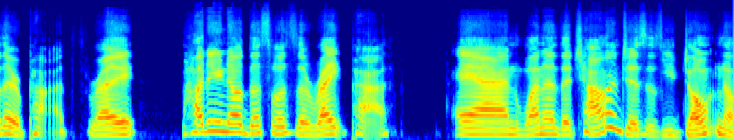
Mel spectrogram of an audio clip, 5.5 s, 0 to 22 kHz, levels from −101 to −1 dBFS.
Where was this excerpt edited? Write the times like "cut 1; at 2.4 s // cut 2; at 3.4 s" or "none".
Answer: cut 1; at 1.4 s

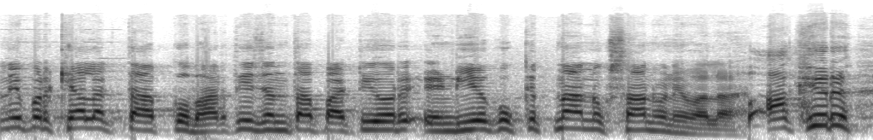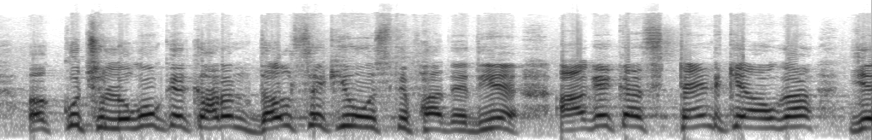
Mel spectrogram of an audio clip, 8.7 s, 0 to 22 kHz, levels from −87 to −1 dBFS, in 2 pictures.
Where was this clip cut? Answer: cut 1; at 3.8 s

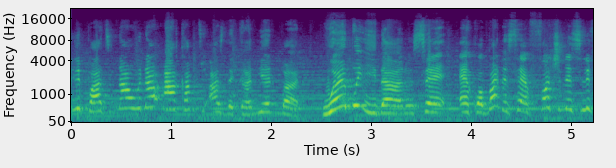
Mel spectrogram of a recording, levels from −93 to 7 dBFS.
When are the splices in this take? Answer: cut 1; at 2.4 s // cut 2; at 3.8 s

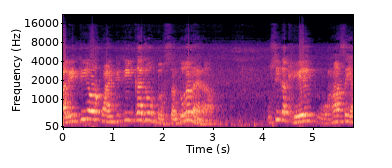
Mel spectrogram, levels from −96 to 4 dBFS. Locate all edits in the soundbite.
none

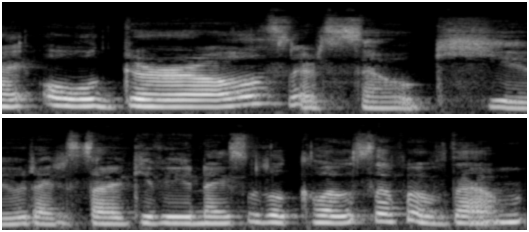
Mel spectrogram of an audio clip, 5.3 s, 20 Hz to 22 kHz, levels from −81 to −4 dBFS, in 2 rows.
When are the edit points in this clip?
none

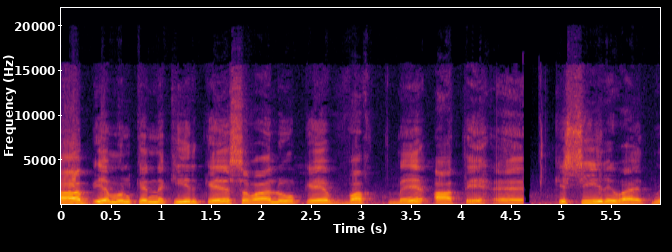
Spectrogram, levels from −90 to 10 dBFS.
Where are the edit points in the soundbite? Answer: cut 1; at 4.8 s

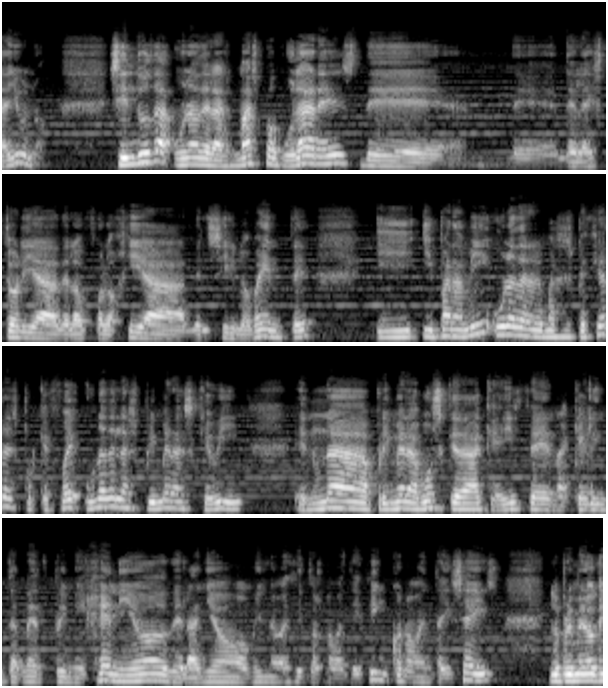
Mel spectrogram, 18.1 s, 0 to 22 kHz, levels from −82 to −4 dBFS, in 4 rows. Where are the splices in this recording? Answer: cut 1; at 11.3 s

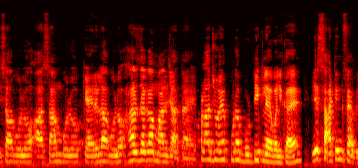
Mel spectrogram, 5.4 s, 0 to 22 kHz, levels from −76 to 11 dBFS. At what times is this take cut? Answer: cut 1; at 3.0 s // cut 2; at 4.5 s

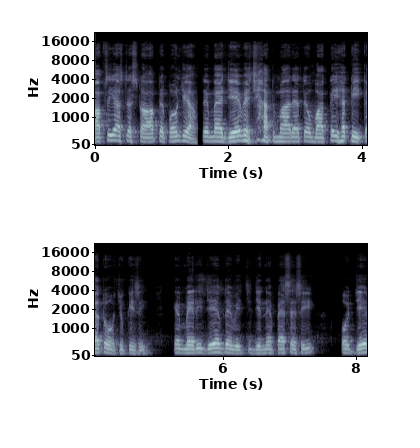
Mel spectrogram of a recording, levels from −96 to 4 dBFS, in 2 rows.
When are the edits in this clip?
cut 1; at 1.5 s

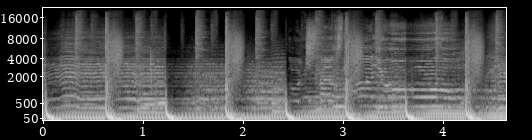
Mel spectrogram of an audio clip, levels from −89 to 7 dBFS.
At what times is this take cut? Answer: none

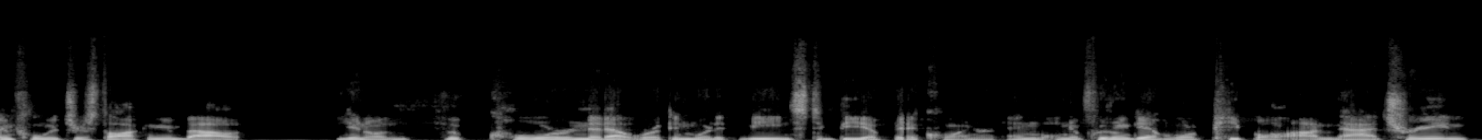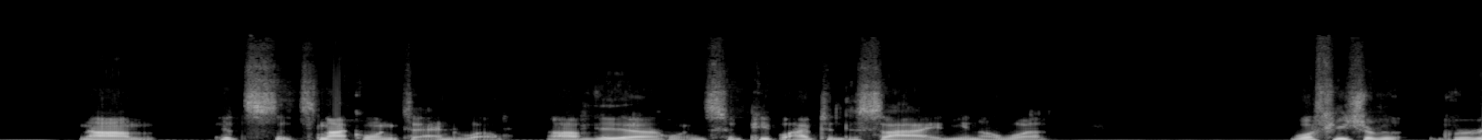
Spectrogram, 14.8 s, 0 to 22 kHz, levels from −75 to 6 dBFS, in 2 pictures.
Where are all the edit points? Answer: none

